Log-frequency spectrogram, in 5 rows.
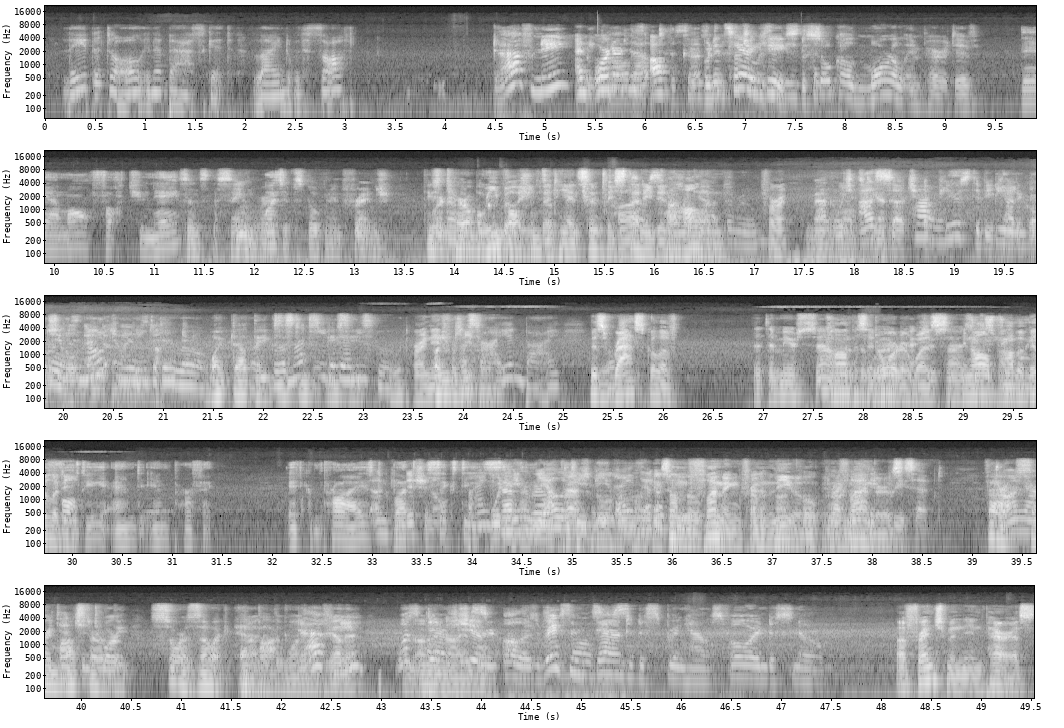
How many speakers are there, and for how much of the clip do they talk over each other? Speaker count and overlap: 9, about 58%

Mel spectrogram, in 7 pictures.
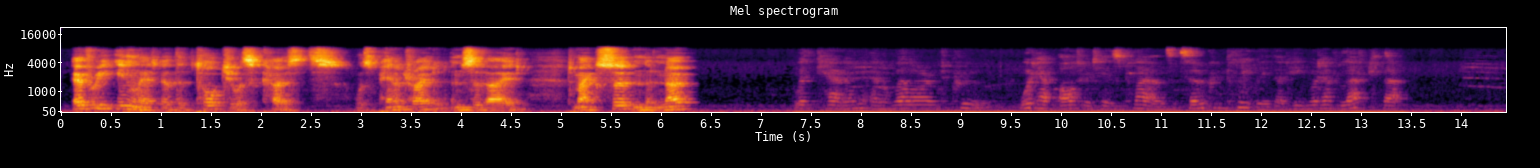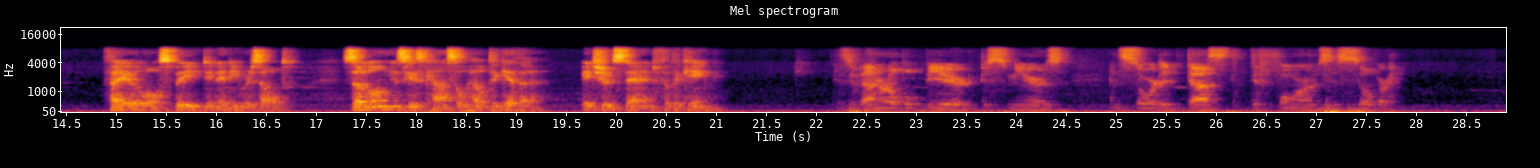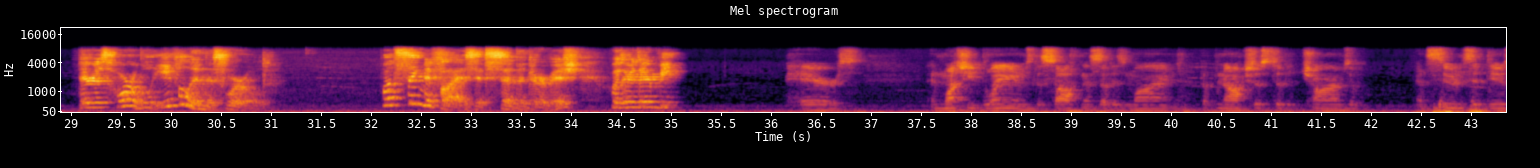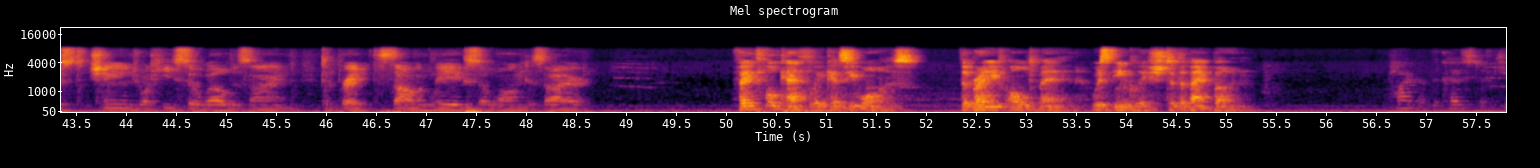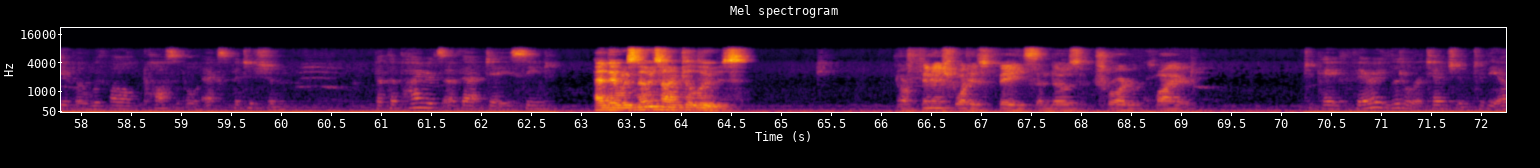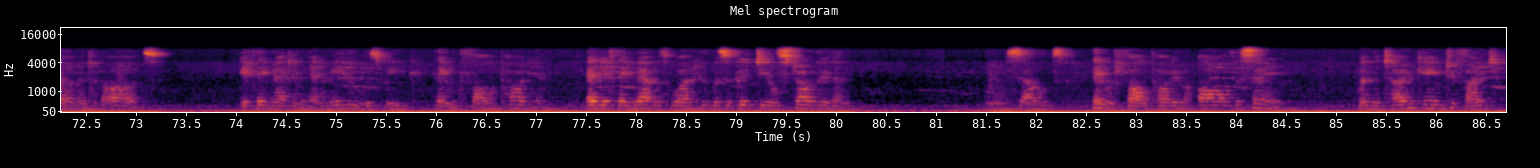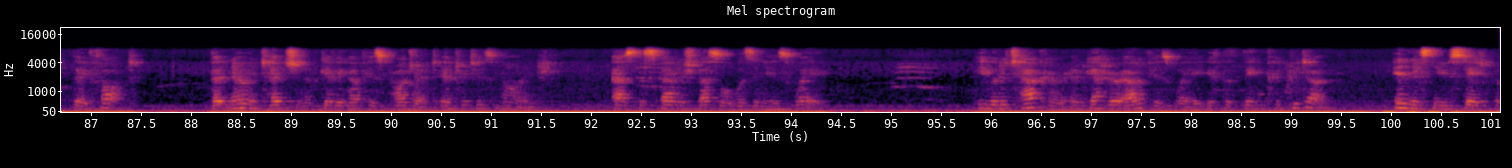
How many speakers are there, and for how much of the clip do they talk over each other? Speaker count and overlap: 5, no overlap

